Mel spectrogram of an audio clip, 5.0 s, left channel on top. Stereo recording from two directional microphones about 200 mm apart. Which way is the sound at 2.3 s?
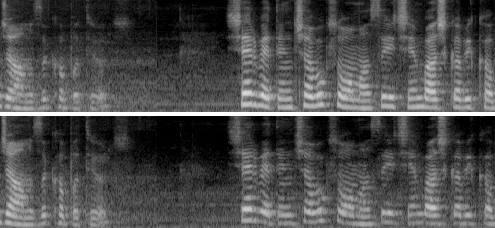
45° left (ahead or behind).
